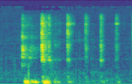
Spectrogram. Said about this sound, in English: Whatever you're typing, it is loud. I was clapping with my keyboard.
